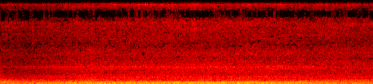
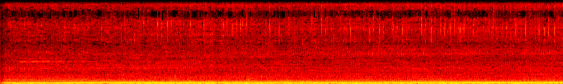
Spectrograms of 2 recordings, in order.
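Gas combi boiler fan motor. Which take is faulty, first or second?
second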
